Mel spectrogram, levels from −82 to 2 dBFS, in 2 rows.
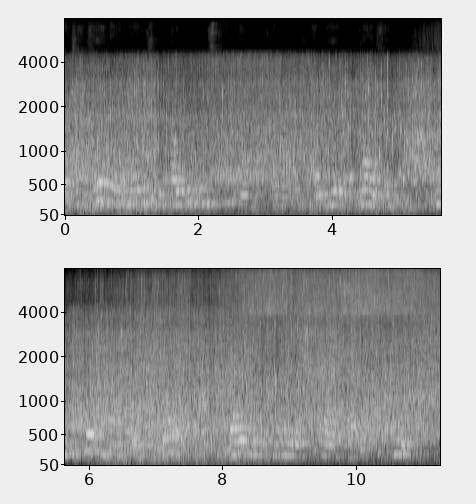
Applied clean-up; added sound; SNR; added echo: none; Waves, surf; -2 dB; reverberation time 1.2 s.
